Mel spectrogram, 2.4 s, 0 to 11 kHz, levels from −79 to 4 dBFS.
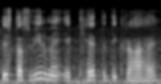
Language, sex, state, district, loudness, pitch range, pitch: Hindi, male, Jharkhand, Ranchi, -19 LUFS, 150-185 Hz, 165 Hz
